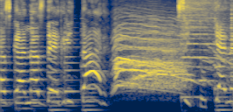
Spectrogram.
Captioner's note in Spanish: Grito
